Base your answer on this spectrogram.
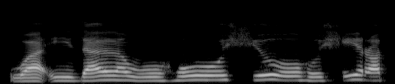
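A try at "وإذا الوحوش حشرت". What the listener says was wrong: lagi ya di sini pendekin lagi wuhushu hushirat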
